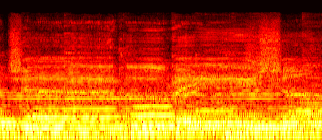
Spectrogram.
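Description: Live worship-band music: a woman singing a held, sustained line over acoustic guitar and electric bass.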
